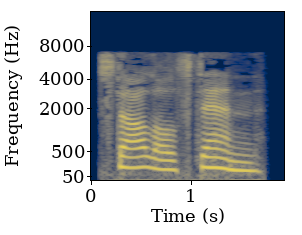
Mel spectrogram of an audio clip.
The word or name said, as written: Staël-Holstein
